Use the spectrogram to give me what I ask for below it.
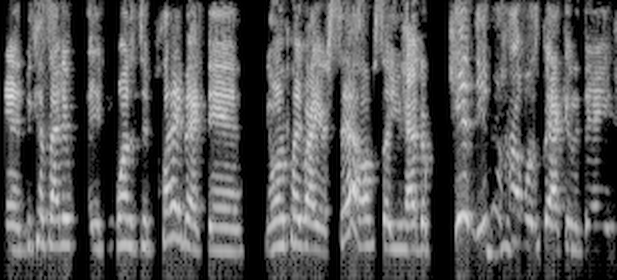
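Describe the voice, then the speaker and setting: A woman in her fifties, a podcast guest, telling her story in a lively, animated way and acting out what people said. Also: fairly high pitch, a little fast, no room sound, low-quality recording. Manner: lively, animated, acts out quoted dialogue. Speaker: podcast guest, nurse and business owner. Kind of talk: casual conversational storytelling.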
